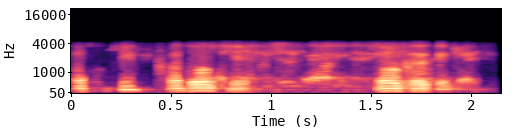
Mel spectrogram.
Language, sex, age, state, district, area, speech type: Kannada, male, 45-60, Karnataka, Belgaum, rural, conversation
